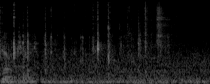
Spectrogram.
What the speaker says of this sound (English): Let's check in with our chats here while I'm typing away.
